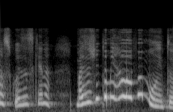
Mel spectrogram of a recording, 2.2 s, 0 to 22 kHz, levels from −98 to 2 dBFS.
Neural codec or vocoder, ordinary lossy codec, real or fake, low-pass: none; none; real; none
